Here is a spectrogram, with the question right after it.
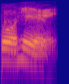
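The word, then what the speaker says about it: Àṣẹ: In Yoruba, it's spelled A-S with a dot up under it and an E. For the English eye or the English ear, it would be A-S-H-E, Ashe.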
